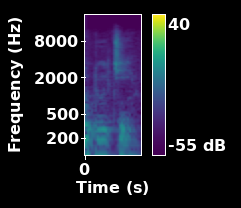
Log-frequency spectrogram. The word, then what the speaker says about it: Doogee: Kalau anjing itu kan Dogi ya. Kalau ini kan Duji. O2 dan E2. Bacanya itu Duji.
